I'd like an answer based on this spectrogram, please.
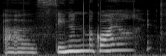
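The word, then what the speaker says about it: Seanan McGuire: I have Rosemary and Rue by Senan Maguire.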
